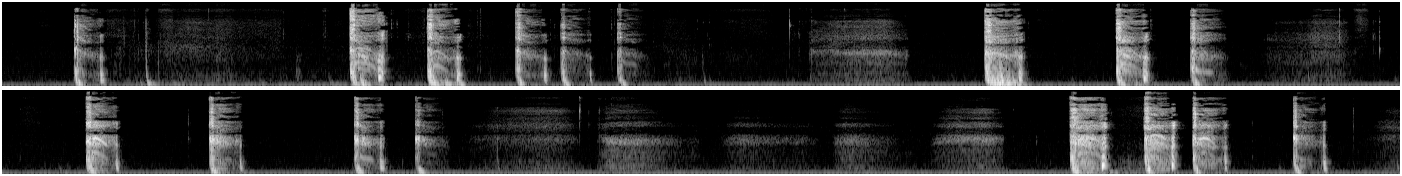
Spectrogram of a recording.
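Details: Coughing in a sister: repeated sharp coughs in short clusters, with quiet breaths drawn between bouts.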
